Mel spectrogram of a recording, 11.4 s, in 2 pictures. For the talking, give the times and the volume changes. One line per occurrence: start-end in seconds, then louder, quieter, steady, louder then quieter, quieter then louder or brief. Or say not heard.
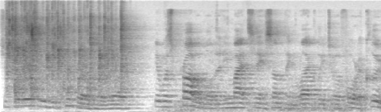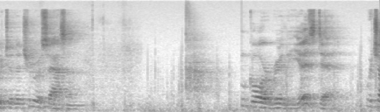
0.0-6.9 steady
9.3-11.3 brief.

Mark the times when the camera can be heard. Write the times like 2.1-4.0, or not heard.
not heard.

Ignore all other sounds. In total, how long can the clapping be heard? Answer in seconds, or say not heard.
3 s.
